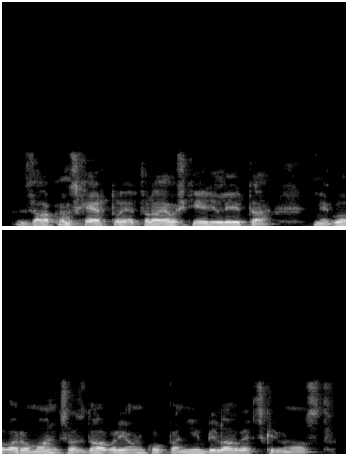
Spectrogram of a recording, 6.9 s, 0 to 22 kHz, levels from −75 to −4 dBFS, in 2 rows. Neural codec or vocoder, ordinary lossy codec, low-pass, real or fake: codec, 16 kHz, 8 kbps, FunCodec, trained on LibriTTS, 25 frames a second; none; 7.2 kHz; fake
